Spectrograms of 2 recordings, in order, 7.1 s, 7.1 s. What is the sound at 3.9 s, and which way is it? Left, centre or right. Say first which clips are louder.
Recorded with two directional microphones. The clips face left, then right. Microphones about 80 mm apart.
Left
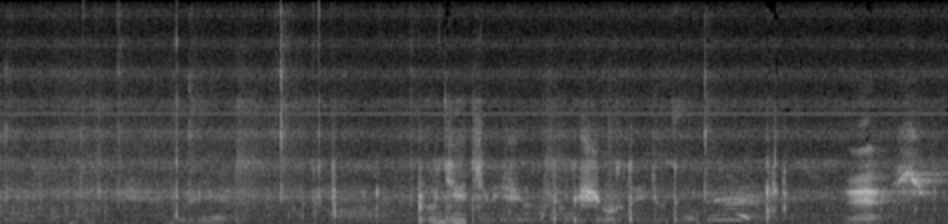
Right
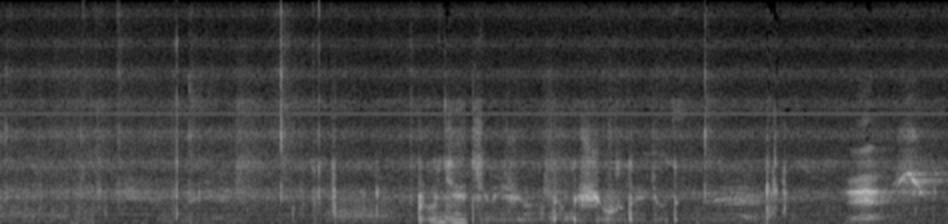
Whispering: right 3 dB; centre.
